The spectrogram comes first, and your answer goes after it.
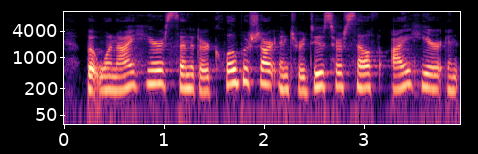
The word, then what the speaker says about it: Klobuchar: 3 syllables and the first syllable is stressed. It follows the same stress pattern as Buttigieg. Buttigieg. Klobuchar. If we break it up into 3 syllables, it is easier to say. Klo, we have a consonant blend, KL, klo, long O, boo, long oo, shar, with an SH, sh, shar.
